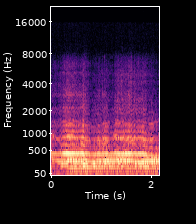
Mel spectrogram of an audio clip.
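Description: Cartoon sound effect of a housefly buzzing: a steady, slightly wavering drone that starts about a quarter second in.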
